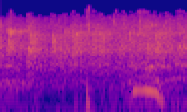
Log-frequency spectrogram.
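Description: A church audience applauds a man who has just been given a book. The steady, dense applause is a continuous crackle of many hands clapping at even loudness, with a faint voice briefly audible underneath.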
